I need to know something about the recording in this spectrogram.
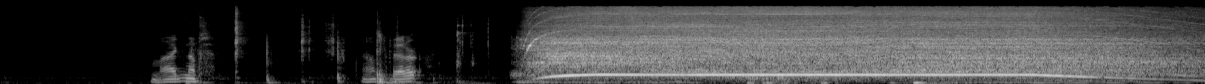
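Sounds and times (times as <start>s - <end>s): drill motor whining: 5.2s - 12.0s.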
